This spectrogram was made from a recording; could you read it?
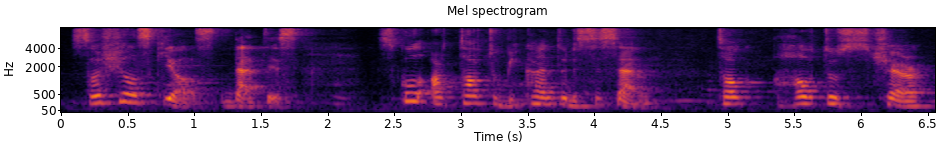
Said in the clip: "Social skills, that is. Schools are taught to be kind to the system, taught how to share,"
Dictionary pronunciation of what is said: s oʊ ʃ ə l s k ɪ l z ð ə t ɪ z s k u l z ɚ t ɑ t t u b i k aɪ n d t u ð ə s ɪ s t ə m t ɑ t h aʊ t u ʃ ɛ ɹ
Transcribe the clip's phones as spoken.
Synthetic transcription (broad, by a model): s oʊ ʃ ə l s k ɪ l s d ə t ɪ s s k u l ɚ t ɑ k t u b i k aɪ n t u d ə s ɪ s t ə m t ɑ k h aʊ t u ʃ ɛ ɹ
